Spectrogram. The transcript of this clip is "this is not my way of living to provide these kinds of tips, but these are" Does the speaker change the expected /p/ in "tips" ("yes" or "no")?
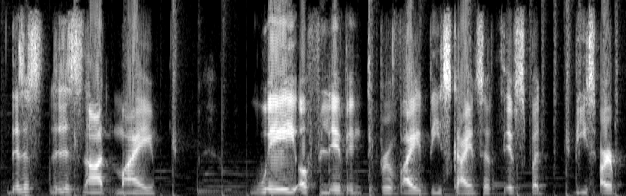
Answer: yes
